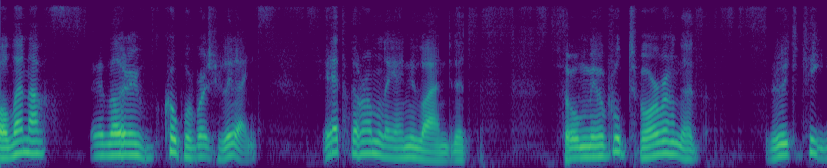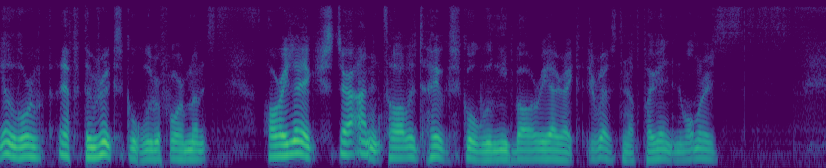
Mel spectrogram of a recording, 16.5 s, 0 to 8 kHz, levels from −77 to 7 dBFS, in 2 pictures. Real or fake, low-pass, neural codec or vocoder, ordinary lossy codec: fake; 7.2 kHz; codec, 16 kHz in and 24 kHz out, 0.4 kbps, LongCat-Audio-Codec, four codebook decoder; MP3, 48 kbps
